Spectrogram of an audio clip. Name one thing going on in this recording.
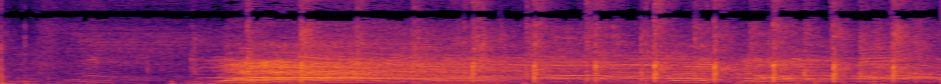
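Spectators near by cheer loudly.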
